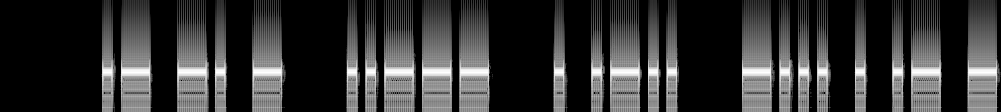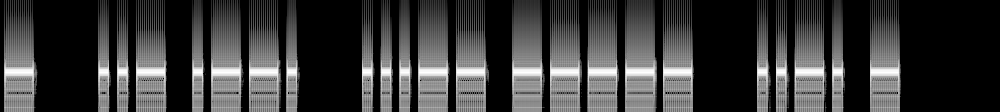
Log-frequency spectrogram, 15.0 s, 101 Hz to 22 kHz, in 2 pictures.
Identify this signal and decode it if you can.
Morse code, heard as a keyed tone, about 17 wpm, 700 Hz. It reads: ANT 2 EL BEAM UP 30 FT
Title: K1USN SST QSO Practice 17wpm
